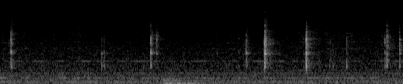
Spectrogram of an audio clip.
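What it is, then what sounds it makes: Plastic game controller buttons. Thumbs tap the buttons and sticks of a red hollow plastic gamepad held in both hands. About eight short, sharp plastic clicks land at irregular intervals over a low, steady background hum. Each click is bright and dies away almost instantly.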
